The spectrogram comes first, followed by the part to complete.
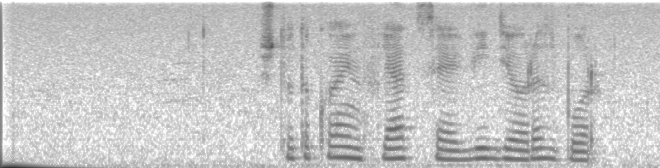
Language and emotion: Russian, neutral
